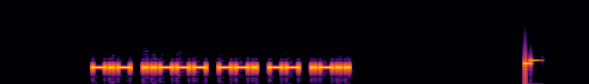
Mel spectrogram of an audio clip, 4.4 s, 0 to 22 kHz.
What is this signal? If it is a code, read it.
Morse code, heard as a keyed tone, about 38 wpm, 700 Hz. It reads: K2GML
